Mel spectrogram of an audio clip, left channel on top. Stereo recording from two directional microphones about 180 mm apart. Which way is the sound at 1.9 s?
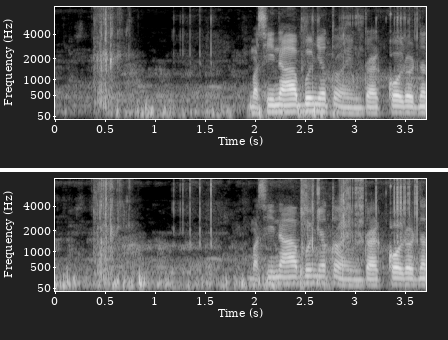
65° left (ahead or behind).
